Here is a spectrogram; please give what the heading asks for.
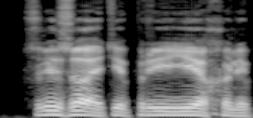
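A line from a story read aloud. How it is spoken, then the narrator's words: Booming drone. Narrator (Russian): прогудел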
